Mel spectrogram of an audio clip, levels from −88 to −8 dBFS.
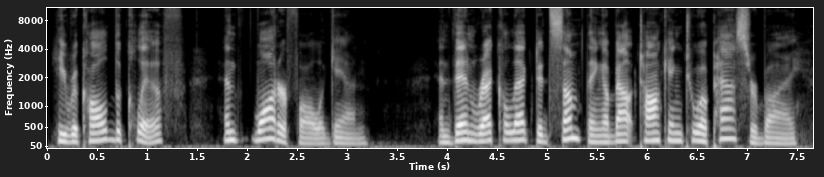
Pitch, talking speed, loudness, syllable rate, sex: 165 Hz, 135 wpm, -19 LUFS, 4.8 syllables/s, female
